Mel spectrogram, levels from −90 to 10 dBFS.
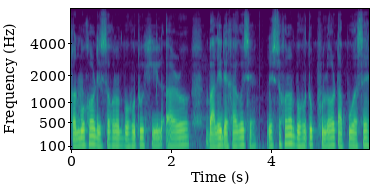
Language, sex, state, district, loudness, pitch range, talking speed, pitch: Assamese, male, Assam, Sonitpur, -17 LUFS, 105-115 Hz, 140 wpm, 110 Hz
